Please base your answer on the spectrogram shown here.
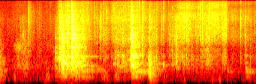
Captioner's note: pan clanging and sizzling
